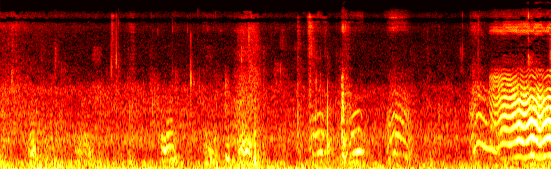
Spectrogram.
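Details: One-week-old Labrador Retriever puppies giving a string of short soft squeaks and yelps, ending in a louder wavering, quavering whine; constant low background hum.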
